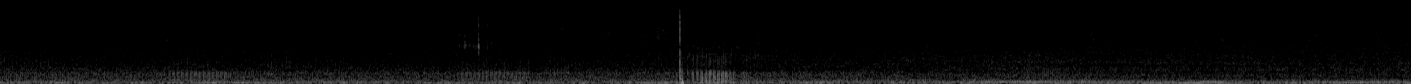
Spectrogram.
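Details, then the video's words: Cat asleep, recorded at close range as it purrs or snores: continuous low throbbing rumble rising and falling with each slow breath, interrupted once midway by a sharp click. "Cat purr (snore)"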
